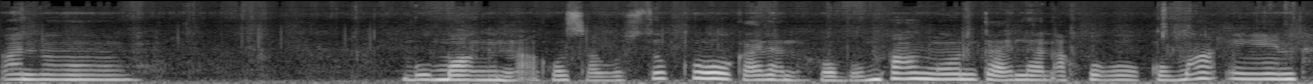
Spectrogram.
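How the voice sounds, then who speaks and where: A woman's dark, mellow tone, fairly high pitch and fairly slow pace. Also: fairly even intonation. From Philippines. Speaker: vlogger. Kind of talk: casual vlog monologue. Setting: outdoors, walking alone.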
